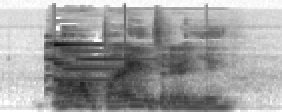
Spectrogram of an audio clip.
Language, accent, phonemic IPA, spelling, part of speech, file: French, Canada, /ɑ̃.pʁɛ̃.dʁi.je/, empreindriez, verb, LL-Q150 (fra)-empreindriez.wav
- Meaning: second-person plural conditional of empreindre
